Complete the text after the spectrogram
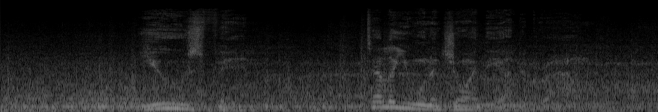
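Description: A man speaks in a low, deep voice close by.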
